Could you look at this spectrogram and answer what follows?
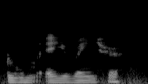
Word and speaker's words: Boomeranger: of the boomer ranger now it says boomeranger but actually in the official pattern of the said it pronounced like boom a ranger there and let's start this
